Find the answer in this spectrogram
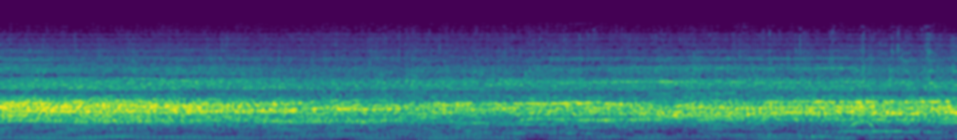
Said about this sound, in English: and give the Lord your loudest clap and shout of victory.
